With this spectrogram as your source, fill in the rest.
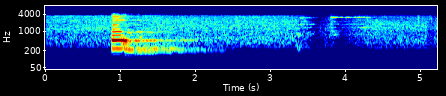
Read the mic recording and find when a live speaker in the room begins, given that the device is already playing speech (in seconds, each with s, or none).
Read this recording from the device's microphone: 0.9 s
